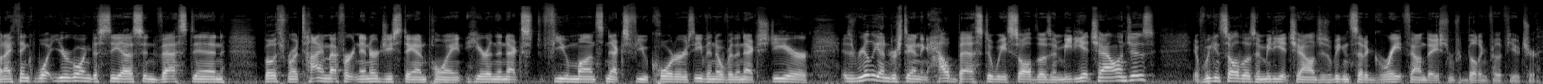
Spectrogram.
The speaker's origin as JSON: {"language": "English", "area": "Tipton County", "region": "Indiana", "country": "United States", "tie": "born or raised there", "said": "I grew up in Indiana. I'm an Indiana native, grew up in the cornfields of Tipton County"}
